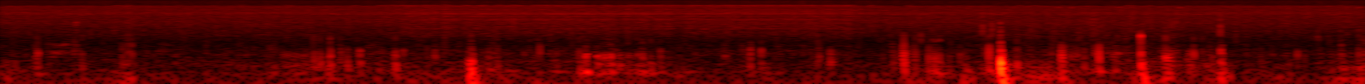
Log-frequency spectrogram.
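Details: Low, quiet rumbling and gurgling with a few louder pops: the person's own ordinary stomach growling.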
